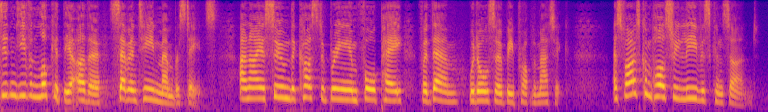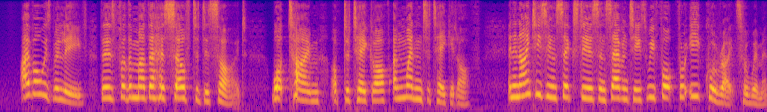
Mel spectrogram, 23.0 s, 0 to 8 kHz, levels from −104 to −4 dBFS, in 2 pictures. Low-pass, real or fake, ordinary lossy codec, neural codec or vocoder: none; fake; none; codec, 16 kHz, 0.4 kbps, LongCat-Audio-Codec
